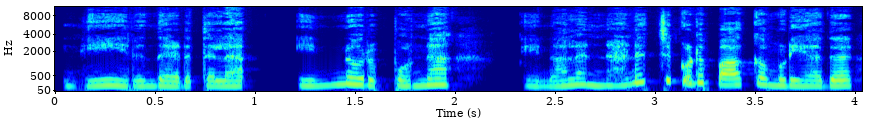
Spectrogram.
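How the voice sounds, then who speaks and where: Cartoon: tender widowed policeman, very dark, breathy voice, performer doing him. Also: medium pitch, moderate pace, no room sound, lightly acted. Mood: grieving. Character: grieving young police husband, tender. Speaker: widowed father. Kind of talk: cartoon voice acting.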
